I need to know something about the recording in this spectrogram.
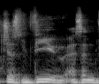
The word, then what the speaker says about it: Vue: is called view Jas and view Jas is pronounced just view as in V iew it's an open source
